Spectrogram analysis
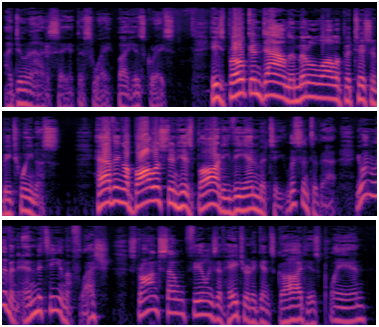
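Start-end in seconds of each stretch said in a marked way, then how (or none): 2.8-8.8 loud, driving preacher cadence; forceful preaching. Real, not acted. Preacher driving the point home to his congregation, loud and forceful.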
